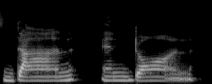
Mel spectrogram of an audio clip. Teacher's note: some parts of the United States distinguish between the sounds of the names Don and Dawn or CAU and caught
